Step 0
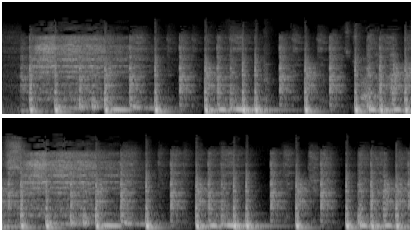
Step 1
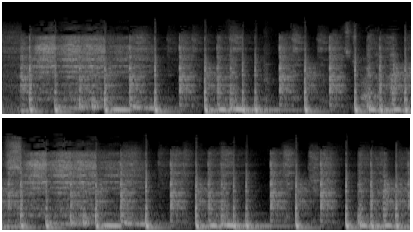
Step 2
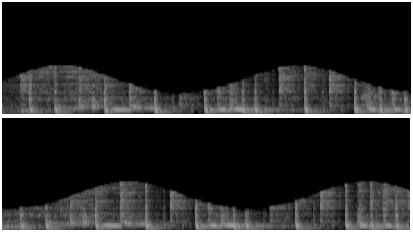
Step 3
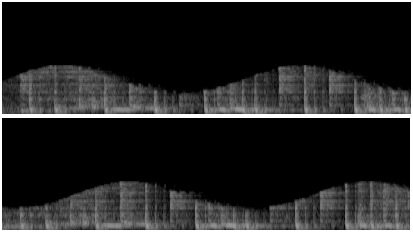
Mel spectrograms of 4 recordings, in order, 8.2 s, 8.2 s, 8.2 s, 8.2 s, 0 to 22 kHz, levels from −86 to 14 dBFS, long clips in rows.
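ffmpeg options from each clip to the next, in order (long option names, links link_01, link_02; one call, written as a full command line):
ffmpeg -i in.wav -af "equalizer=frequency=4100:width=1.5:gain=2.5,acompressor=threshold=-30dB:ratio=6,volume=3.5dB" out.wav
ffmpeg -i in.wav -filter_complex "[0:a]asplit=2[link_01][link_02];[link_02]adelay=179,lowpass=frequency=2000:poles=1,volume=-20dB,asplit=2[link_03][link_04];[link_04]adelay=179,lowpass=frequency=2000:poles=1,volume=0.45,asplit=2[link_05][link_06];[link_06]adelay=179,lowpass=frequency=2000:poles=1,volume=0.45[link_07];[link_01][link_03][link_05][link_07]amix=inputs=4:normalize=0,afftfilt=real='re*lt(b*sr/1024,630*pow(2400/630,0.5+0.5*sin(2*PI*0.42*pts/sr)))':imag='im*lt(b*sr/1024,630*pow(2400/630,0.5+0.5*sin(2*PI*0.42*pts/sr)))':win_size=1024:overlap=0.75,volume=-5dB" out.wav
ffmpeg -i in.wav -filter_complex "[0:a]asplit=2[link_01][link_02];[link_02]adelay=95,lowpass=frequency=2100:poles=1,volume=-13dB,asplit=2[link_03][link_04];[link_04]adelay=95,lowpass=frequency=2100:poles=1,volume=0.31,asplit=2[link_05][link_06];[link_06]adelay=95,lowpass=frequency=2100:poles=1,volume=0.31[link_07];[link_01][link_03][link_05][link_07]amix=inputs=4:normalize=0,volume=-1.5dB" out.wav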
